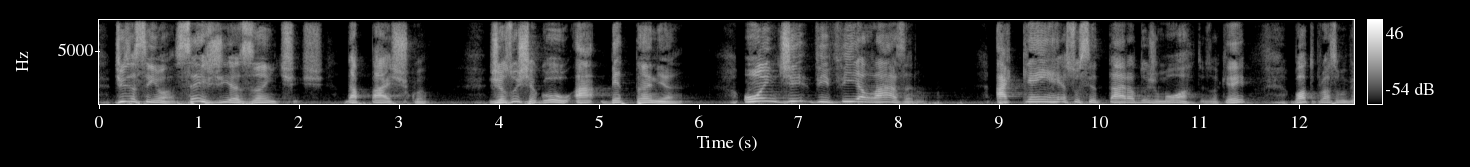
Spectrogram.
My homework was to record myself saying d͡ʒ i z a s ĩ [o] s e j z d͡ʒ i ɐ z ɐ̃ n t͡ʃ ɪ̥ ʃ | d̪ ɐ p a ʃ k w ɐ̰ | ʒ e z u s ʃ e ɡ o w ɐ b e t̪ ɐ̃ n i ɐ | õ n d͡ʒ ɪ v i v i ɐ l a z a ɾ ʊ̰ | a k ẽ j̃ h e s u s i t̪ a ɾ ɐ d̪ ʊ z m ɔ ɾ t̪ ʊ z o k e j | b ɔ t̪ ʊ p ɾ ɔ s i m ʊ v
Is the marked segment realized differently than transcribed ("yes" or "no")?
yes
